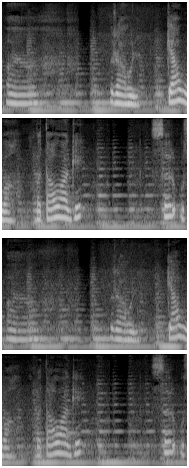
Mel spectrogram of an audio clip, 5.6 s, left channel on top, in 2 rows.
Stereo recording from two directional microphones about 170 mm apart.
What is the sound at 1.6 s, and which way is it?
Speech, 40° left (ahead or behind).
